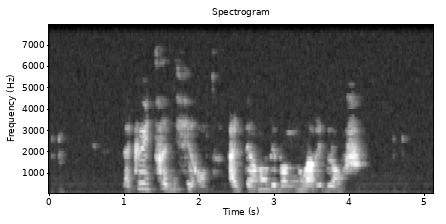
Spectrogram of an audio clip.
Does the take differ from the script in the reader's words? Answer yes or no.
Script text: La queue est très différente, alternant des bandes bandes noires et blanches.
yes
